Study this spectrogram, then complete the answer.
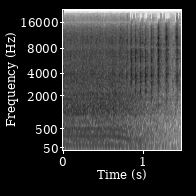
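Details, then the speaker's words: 2009 Toro 22-inch Recycler mower with a Briggs & Stratton 6.75 Quantum 190cc auto-choke engine, stored 10 years, first run: a firm even beat before the pitch eases off; runs well. "Well, she seems to run pretty good. Love that little blower."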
